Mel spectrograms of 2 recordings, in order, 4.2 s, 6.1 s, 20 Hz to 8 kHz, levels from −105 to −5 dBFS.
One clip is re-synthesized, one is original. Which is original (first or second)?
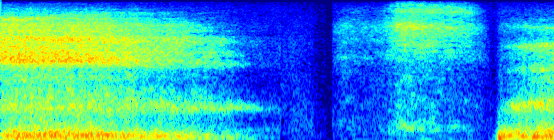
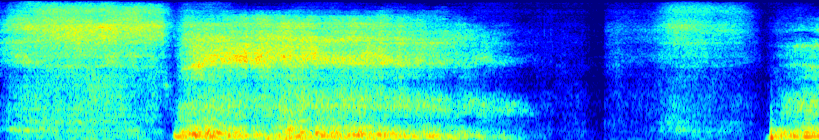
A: first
